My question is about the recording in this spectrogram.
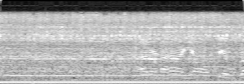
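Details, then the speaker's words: Antique Farmall tractor at a steady warm idle with no knocks or misses. It was left in the rain overnight, so there is some moisture in the distributor area, and the temperature gauge is slow to come up. Normal warm idle. "engine sounds good"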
